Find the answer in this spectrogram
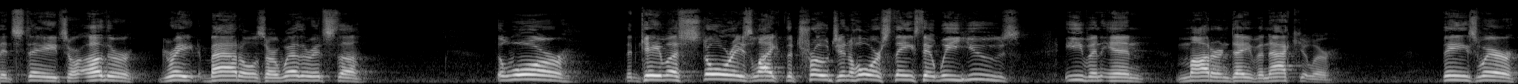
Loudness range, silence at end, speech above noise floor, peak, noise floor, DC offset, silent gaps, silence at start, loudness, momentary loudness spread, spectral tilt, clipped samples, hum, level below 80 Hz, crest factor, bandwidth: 6 LU; 0 s; 39 dB; 0 dBFS; -56 dBFS; under 0.1%; none; 0 s; -17 LUFS; 16 LU; -5 dB/octave; under 0.1%; none; -74 dBFS; 18 dB; 14 kHz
